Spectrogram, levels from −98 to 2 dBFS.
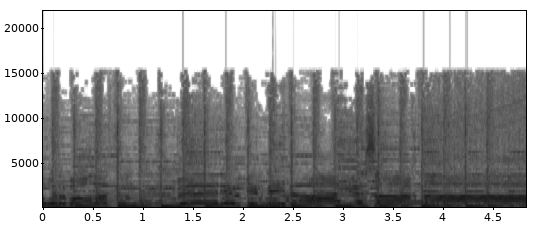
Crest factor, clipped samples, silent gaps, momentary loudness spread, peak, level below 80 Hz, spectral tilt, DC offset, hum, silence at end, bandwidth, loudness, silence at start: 10 dB; under 0.1%; none; 3 LU; 0 dBFS; -16 dBFS; -4 dB/octave; under 0.1%; none; 0 s; 16 kHz; -10 LUFS; 0 s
